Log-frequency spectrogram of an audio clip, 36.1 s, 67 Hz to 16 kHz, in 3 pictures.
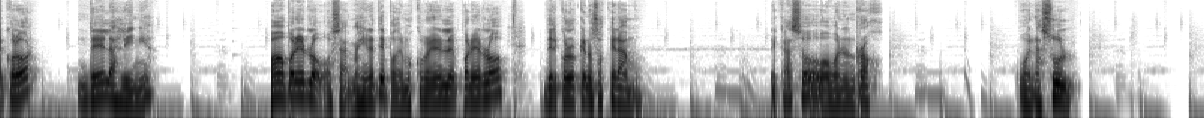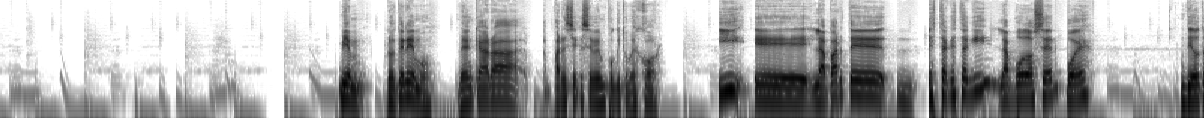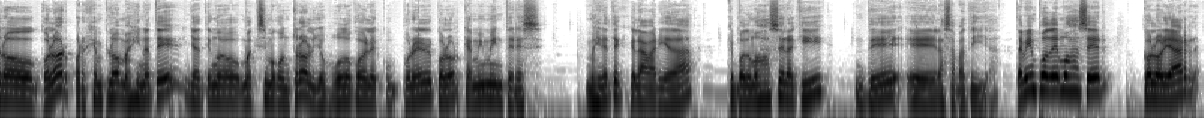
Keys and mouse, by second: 9.0-10.7 middle drag, 10.7-12.1 drag, 15.7-16.8 middle drag, 18.3-18.9 middle drag, 24.6 middle click, 26.4 click, 30.4-35.7 middle drag, 35.7 right click.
